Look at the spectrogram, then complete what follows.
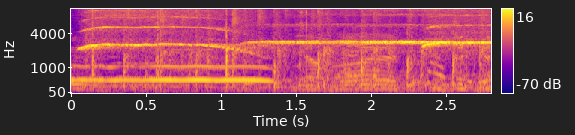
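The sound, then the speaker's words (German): A protest crowd of building management staff cheers and claps loudly and steadily for about three seconds, with sustained shrill whistles or horn tones ringing over the roar. “Aus dem Gebäudemanagement, euch oh, will ich hören.”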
